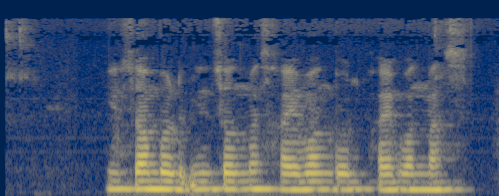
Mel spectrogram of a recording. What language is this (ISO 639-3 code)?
uzb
